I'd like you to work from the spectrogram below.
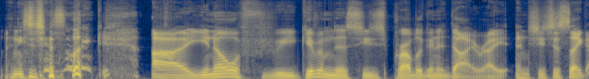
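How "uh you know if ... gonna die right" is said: low-pitched casual imitation; lightly voiced nonchalant doctor; unbothered doctor. Host imitating the doctor weighing up giving medicine, unbothered.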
